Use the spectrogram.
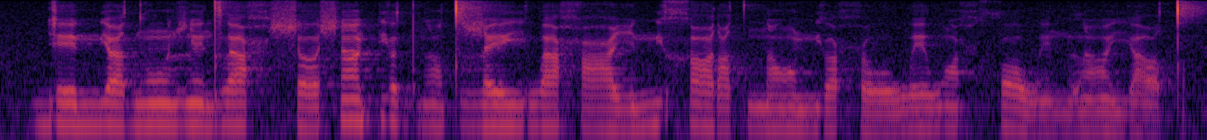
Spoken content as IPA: ɡ e mʲ ɑ d õ ɮ ẽ d l a ħ ɬ ʌ ɬ ã pʲ ɔ d ɡ ɑ̃ tˤ ɮ e j w a ħ ʕ i mʲ ʌ x ɑ ɾ e tˤ n ɔ̃ mʲ ɔ ħ o w e w ɔ̃ ħ x ɔ w ẽ n l ɑ̃ j a tˤ

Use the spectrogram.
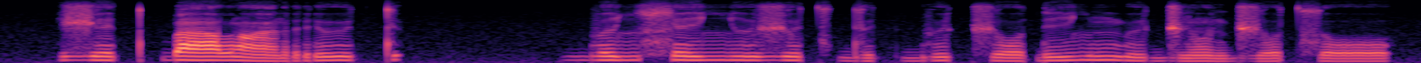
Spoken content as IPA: ʒ e˥ t ɓ a˥ lˠ ã˩ r ʉ˥ t | b œ˥ ʎ ɬ e˥ ʎ ʉ˥ ʒ ʉ˥ t͡s d ʉ˩ t b ʉ˥ t͡ʃ o˩ ɗ i˥ ʎ m ʉ˩ d͡ʒ õ˩ d͡ʒ o˩ t͡s o˩

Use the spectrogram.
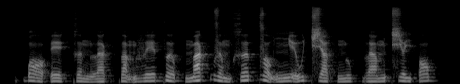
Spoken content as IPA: ɓ ɔ˧˩ ʔ e˧˩ k ə˧˩ n l a˨˩ k̚ t̪ a̰˧˨ m v e˨˦ t̪ əː˨˩ p̚ m a˦˥ k̚ z ə˧˩ m x əː˦˥ t̚ z ɔ̰˧˨ w ɲ ḛ˧˥ w t͡ɕ a˨˩ t̚ n u˨˩ p̚ l a˨˦ m t͡ɕ ə˧ j ʔ ɔ˦˥ p̚

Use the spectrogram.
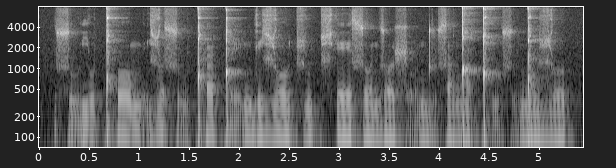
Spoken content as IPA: s ṵ j u ǃʰ o m ḛ ʑ ʊ s ṵ ǃʰ œ ǃ ḛ ŋ ɡ e ʑ o t͡ɕ u t͡ɕʰ e s ʊ n z o ʂ o̰ n d ṵ s ʌ ŋ͡ǃ ʌ ǃʰ ṵ s ṵ ŋ͡ǃ u ʑ ʊ

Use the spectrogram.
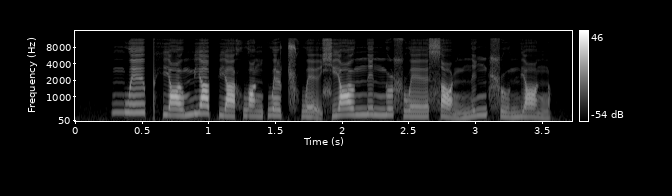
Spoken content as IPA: m w e˥ ɪ̯ pʰ j ɑ˧˥ ʊ̯ m j ä˥˩ p j ä˧˥ x w ɑ˧˥ ŋ p w e˧ ɪ̯ ʈ͡ʂʰ w ḛ˨˩ ɪ̯ ɕ j ɑ˥ ʊ̯ n̪ i˥˧ n̪ u˥˩ ʂ w e˧˥ ɪ̯ s ɑ̰˨˩ ŋ n̪ i˥ ŋ ʂ u˧˥ n̪ j ɑ˥˩ ŋ

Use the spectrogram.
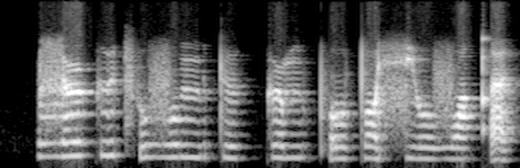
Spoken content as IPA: ɮ ə˞ k ʉ t͡sʼ u v o ŋ ɪ t̪ ʉ kː ə˞ m ɪ pʼ o t̪ ɔ sʲ o v ɔ qʼ ɪ

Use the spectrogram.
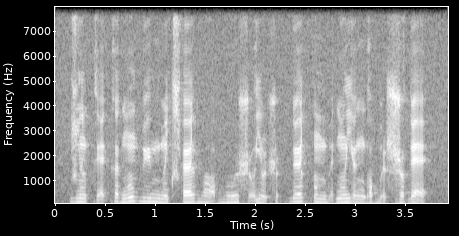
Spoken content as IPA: ʑ ũ l k ɛ̰ k œ ɡ ũ ɓ y m b ɛ̃ t͡ɕʰ œ l bʱ ɔ̰ bʱ ṳ ʂ o̰ j ũ ʂ | ɠ ø l k õ m b ɛ̰ ɠ ũ j ø ŋ ɡ ɔ b ɛ̰ ʂ ʐ o ɠ ɛ

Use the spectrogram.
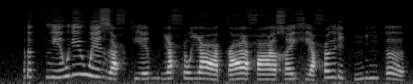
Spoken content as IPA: ɾ ə˨˦ k lʲ e˨˦ w ɾʲ ʉ˦ w e˧ z ə˨ ħ k j e˨˦ bʱ i˨˦ ħ w i˧ ʕ ə˨ k ʕ e˦˨ ħ ʕ ɛ˧ χ e˧ xʲ e˨ ħ ʉ˦ ɾ i˨ k ŋ i˦ ŋ ʔ ə˦˨

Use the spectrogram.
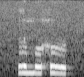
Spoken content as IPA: l ʊ m o h ʊ

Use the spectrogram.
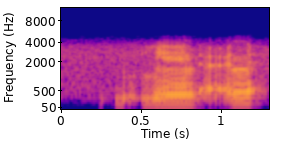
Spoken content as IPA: ɓ ṵ ʎ ẽ l ɾ æ̰ l

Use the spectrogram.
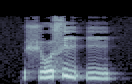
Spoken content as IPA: ʃ ʊ s i ʔ i

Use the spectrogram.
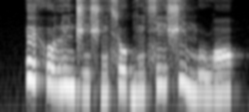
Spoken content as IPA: ɛ̃˦ h o˧ l ĩ˧ d͡ʒ i˨ ʃ ĩ˨˦ s o˦˨ ɡ ĩ˧ s i˦ ʃ i˦˨ m u˨ w ɔ̃˨˦

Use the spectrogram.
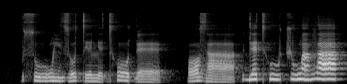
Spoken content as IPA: s uː˨ w ĩ˨ z ʊ˨˦ t ɪ˨ l ɪ˨ tʰ o˦ ɗ ɛ˨ | ɔ˨˦ z aː˨ | ɡ ɛ˦ tʰ uː˦ t͡ʃ u˦ w ã˦ v a˦

